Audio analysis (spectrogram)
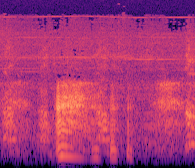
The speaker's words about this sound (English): Oh, goddamn dog.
